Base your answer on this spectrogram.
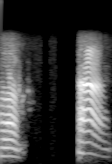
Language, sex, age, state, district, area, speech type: Malayalam, female, 45-60, Kerala, Kollam, rural, conversation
